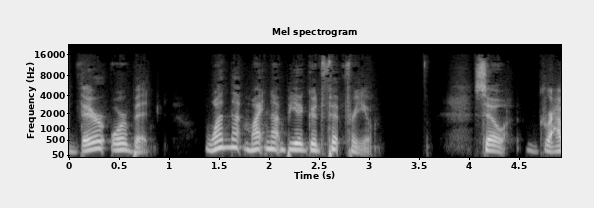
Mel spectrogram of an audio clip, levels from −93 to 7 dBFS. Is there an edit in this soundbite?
no; 0 cuts

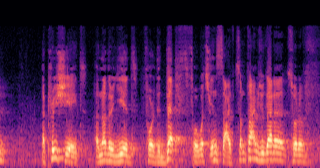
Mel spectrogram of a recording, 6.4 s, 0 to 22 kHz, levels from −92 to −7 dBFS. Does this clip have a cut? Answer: yes; 3 cuts; at 2.9 s, 4.2 s, 4.7 s

